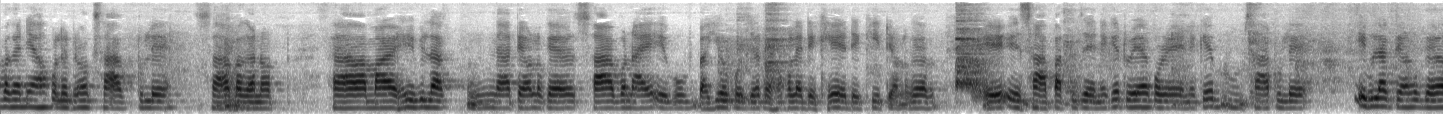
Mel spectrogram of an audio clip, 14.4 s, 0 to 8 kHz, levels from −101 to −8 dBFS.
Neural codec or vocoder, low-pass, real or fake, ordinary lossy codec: vocoder, 44.1 kHz, 128 mel bands every 512 samples, BigVGAN v2; 7.2 kHz; fake; MP3, 48 kbps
